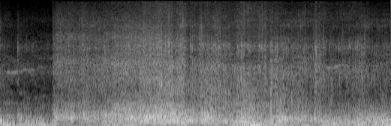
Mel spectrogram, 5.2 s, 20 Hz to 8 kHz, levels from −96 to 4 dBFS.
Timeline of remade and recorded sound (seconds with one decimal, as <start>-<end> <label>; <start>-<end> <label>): 0.0-0.5 recorded; 0.5-3.6 remade; 3.6-5.2 recorded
